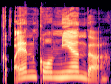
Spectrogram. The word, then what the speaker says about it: encomienda: We're learning the Spanish word together. Encomenada. Oh, encomienda. There we go.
